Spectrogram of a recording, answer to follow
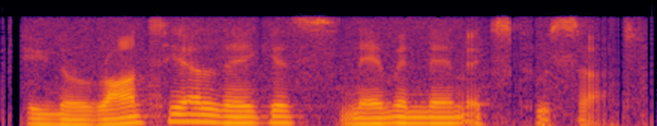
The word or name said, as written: ignorantia legis neminem excusat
